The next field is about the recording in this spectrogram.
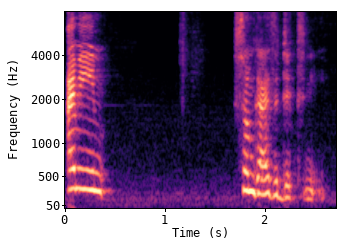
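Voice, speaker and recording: An actress as a brash, generous woman in an audio drama. Her voice sits fairly high and swings around with lots of expression. She talks bluntly and informally, with a wry edge. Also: big pitch swings, measured pace, heavily acted. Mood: frank, animated. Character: brash, generous woman who can turn threats to ash.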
